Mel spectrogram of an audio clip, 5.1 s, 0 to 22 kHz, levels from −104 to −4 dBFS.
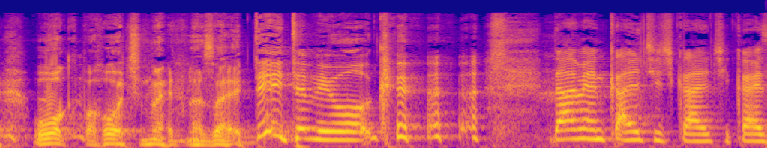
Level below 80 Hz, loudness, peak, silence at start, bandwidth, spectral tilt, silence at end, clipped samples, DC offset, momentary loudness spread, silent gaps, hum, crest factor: -42 dBFS; -16 LUFS; -2 dBFS; 0 s; 15.5 kHz; -4.5 dB/octave; 0 s; under 0.1%; under 0.1%; 9 LU; none; none; 14 dB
